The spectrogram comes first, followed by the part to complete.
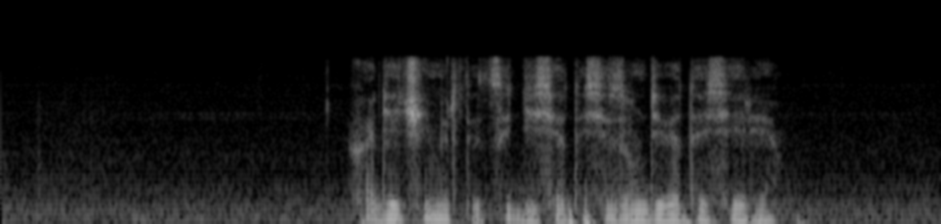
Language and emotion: Russian, neutral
